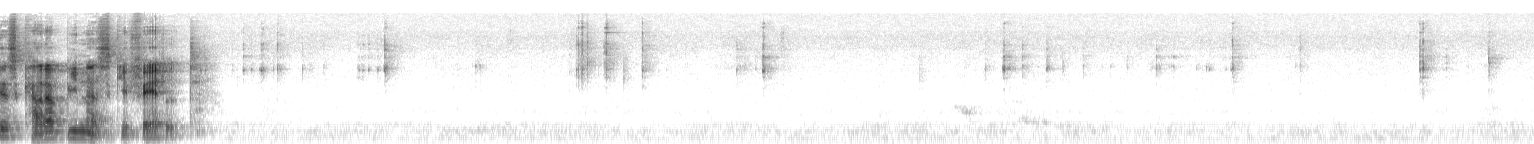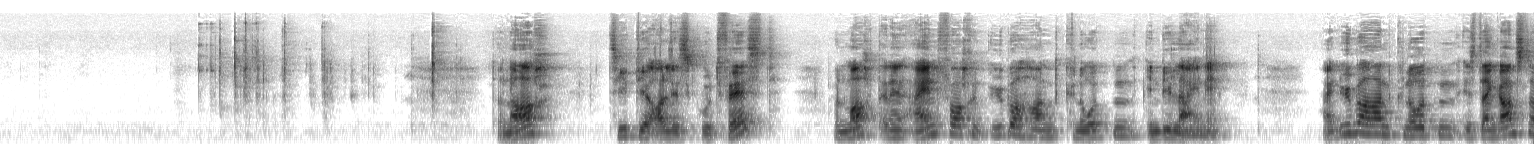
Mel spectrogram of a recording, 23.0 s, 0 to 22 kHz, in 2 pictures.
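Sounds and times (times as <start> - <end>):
small metal clicks: 1.7 - 6.0, 6.8 - 10.0, 10.6 - 12.0, 12.7 - 15.0.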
